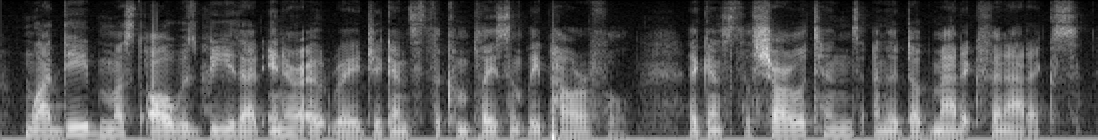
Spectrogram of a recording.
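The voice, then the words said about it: Canadian accent. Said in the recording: “I've been told that I do, so probably I have a Canadian accent.”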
